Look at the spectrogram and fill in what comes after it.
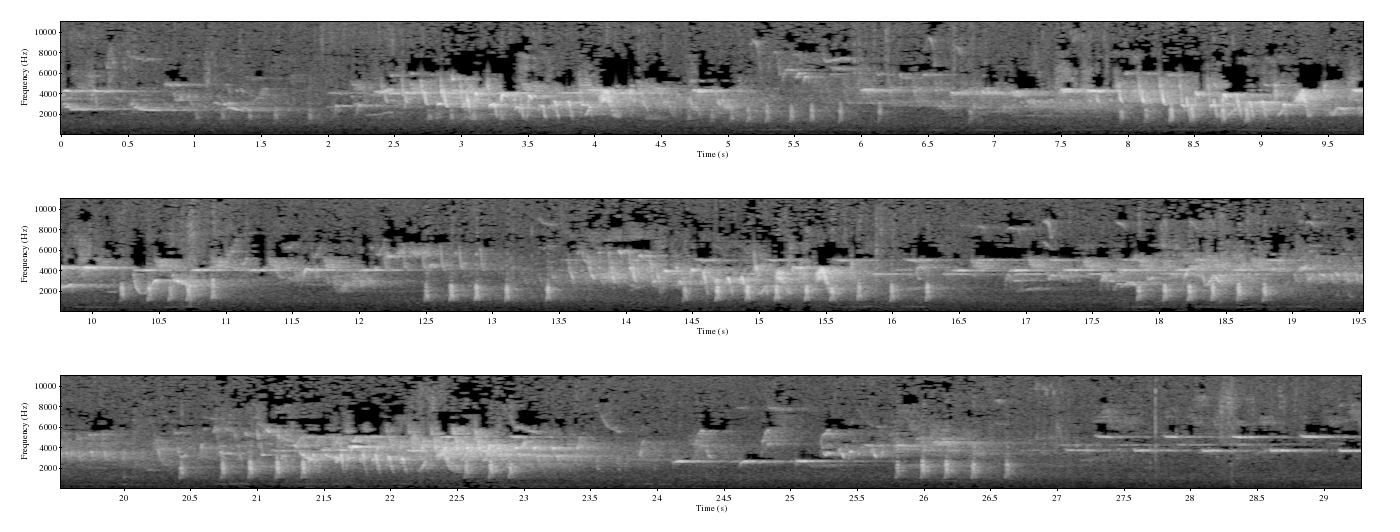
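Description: Birds chirping and twittering in quick runs of high chirps that swell and fade every few seconds.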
